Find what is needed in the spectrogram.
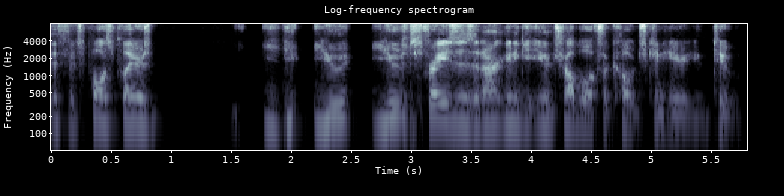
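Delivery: ordinary delivery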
